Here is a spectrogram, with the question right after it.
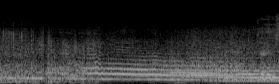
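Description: A race car at night during the 24 Hours of Le Mans runs through the Forest Esses with a steady droning engine note that slowly falls in pitch, heard at a distance under a continuous wash of track noise.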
